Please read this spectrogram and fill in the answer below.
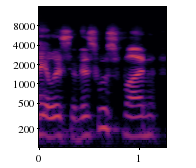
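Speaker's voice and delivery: ordinary talk, nothing marked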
